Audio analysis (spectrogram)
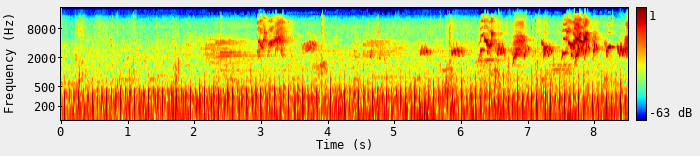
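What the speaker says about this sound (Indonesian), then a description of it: "Ini ada burung juga, entah burung apa namanya." Birds chirping at a rabbit park in Cianjur on a drizzly day, with bursts of bright tweets scattered over a steady low mechanical hum that sounds like a motorcycle engine idling close by.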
